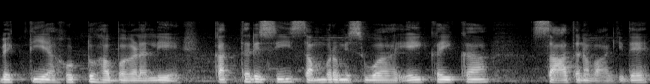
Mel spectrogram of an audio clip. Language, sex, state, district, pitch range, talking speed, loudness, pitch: Kannada, male, Karnataka, Chamarajanagar, 100-115 Hz, 55 wpm, -15 LUFS, 105 Hz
